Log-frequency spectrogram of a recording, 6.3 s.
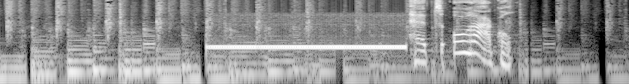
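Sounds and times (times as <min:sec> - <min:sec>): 
music: 0:00.0 - 0:06.2
telephone ringing tone while placing a call: 0:02.1 - 0:04.1
speech: 0:04.2 - 0:05.3.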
